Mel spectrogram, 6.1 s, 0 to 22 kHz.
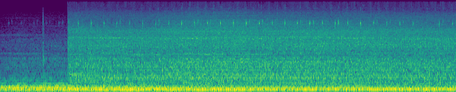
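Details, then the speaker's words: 2003 SVT Mustang Cobra at idle: faint high ticking chirp about three times a second over steady idle, quieter once running a while; dry front pulley bearing, bearings to be replaced. "I'm gonna pull it out quick so you can hear this noise one of them's making. Hear it? It's not as loud right now."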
